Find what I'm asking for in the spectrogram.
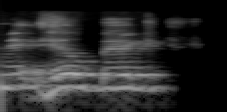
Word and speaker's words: Helbig: And we've got the expert here, Diane Helbig.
